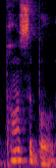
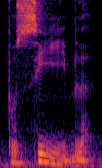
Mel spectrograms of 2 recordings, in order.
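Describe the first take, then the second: First: It is pronounced with English sounds. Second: It is pronounced with French sounds. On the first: "possible in English" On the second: "possible in French"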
